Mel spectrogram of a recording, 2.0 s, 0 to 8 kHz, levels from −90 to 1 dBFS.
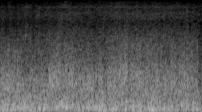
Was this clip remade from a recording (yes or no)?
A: no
